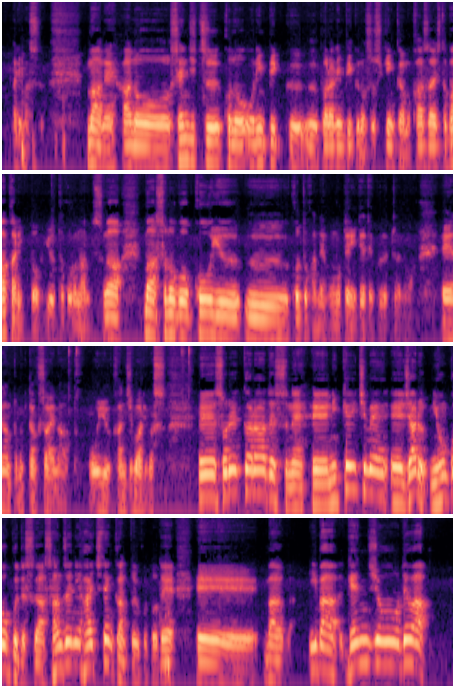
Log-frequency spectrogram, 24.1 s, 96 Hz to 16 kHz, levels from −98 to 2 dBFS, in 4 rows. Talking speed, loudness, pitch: 360 characters per minute, -17 LUFS, 360 Hz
